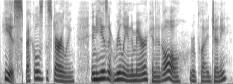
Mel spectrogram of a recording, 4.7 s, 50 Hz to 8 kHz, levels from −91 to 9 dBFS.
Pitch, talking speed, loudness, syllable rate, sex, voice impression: 195 Hz, 190 wpm, -16 LUFS, 5.5 syllables/s, female, feminine, slightly gender-neutral, young, slightly adult-like, thin, tensed, slightly weak, bright, hard, clear, fluent, cute, intellectual, slightly refreshing, slightly sincere, calm, slightly friendly, slightly elegant, slightly sweet, kind, slightly modest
